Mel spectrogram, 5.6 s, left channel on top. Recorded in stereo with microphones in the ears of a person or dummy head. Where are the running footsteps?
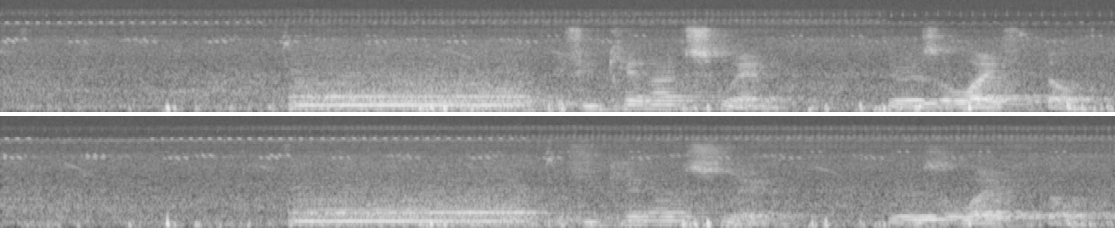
Centre (ahead or behind), 5.5 m; by 2.6 s 5° right (ahead or behind), 6 m.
